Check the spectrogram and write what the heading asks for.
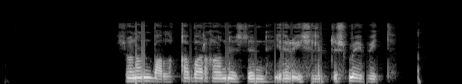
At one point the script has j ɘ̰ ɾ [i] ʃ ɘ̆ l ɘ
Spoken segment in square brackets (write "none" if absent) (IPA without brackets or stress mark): i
